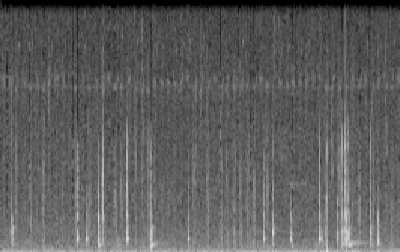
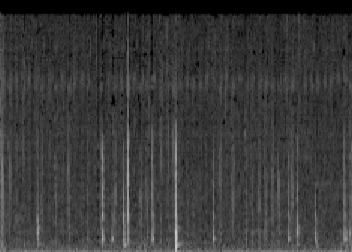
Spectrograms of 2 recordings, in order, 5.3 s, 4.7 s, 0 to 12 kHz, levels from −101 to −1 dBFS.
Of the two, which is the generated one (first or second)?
second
